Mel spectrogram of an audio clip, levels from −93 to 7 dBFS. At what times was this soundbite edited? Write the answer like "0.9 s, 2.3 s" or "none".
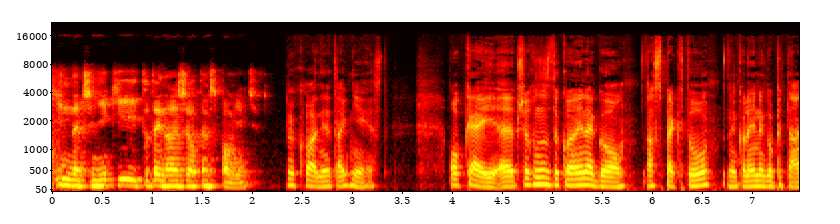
none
